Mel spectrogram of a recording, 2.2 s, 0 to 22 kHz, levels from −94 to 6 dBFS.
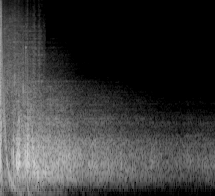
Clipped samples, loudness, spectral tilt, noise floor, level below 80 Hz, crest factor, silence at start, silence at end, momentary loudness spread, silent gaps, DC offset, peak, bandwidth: under 0.1%; -19 LUFS; -3.5 dB/octave; -48 dBFS; -58 dBFS; 20 dB; 0 s; 0.6 s; 24 LU; none; under 0.1%; 0 dBFS; 19.5 kHz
